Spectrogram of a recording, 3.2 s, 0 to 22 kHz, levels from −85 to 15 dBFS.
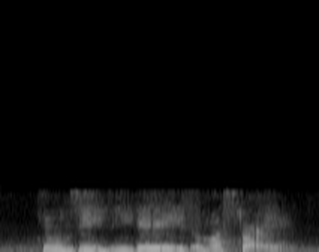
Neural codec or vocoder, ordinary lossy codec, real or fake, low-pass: codec, 16 kHz, 1.1 kbps, Voila-Tokenizer; none; fake; 5.4 kHz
